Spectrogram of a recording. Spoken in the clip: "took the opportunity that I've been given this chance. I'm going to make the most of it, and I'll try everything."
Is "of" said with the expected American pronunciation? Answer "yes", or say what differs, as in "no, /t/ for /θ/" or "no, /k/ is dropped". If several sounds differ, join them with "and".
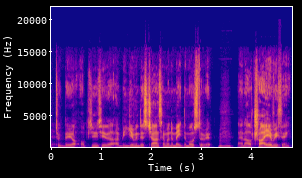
yes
